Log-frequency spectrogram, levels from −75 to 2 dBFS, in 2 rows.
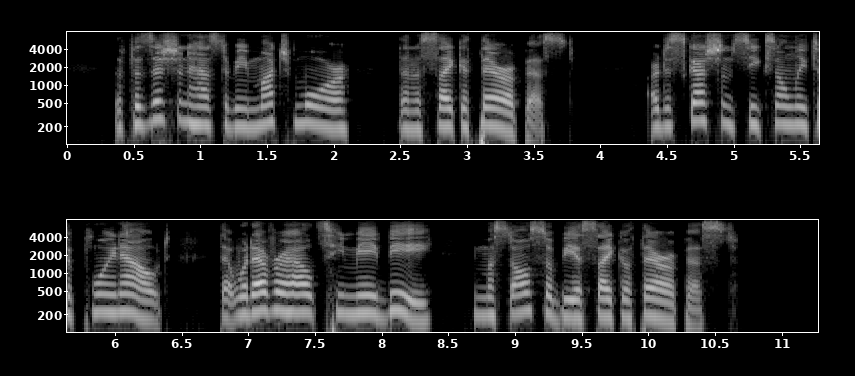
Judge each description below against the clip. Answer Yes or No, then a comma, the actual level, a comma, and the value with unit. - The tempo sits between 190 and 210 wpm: No, average, 155 wpm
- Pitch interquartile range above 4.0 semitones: No, average, 3.1 semitones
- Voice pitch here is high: Yes, high, 205 Hz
